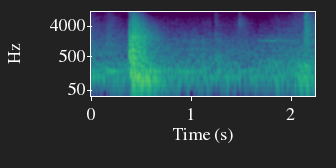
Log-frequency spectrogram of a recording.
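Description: A single sudden heavy thud, like a slam, about half a second in, dying away within half a second.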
